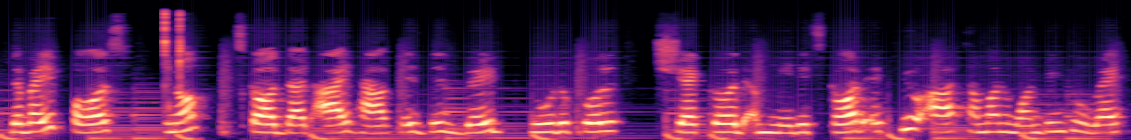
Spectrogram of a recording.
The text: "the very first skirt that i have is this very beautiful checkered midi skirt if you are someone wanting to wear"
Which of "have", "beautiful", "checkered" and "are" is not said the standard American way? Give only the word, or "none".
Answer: checkered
